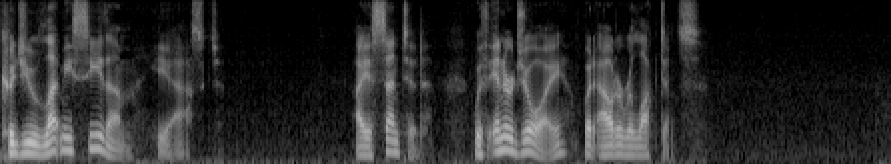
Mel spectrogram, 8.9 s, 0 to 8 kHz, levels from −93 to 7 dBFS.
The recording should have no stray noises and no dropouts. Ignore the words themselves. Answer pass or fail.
pass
